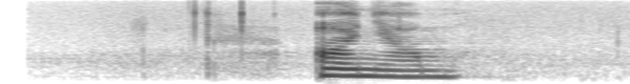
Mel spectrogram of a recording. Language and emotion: Russian, neutral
